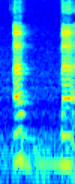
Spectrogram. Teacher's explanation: আমার দুই ঠোঁট এমন ভাবে স্পর্শ করলো শক্তভাবে যে সাউন্ডটা বাহির হবে এই বাহির হওয়ার কোন জায়গা নেই নাই যার কারণে সাউন্ডটা পুরোপুরি কি হয়ে যায় অফ হয়ে যায় · উচ্চারণ হয় দুই ঠোঁট নিয়ে এই যে বা এখানে বা টা উচ্চারণ করার সময় শক্তভাবে ধাক্কা লাগে যার ফলে এই উচ্চারণ করা সব কি হয়ে যায় পুরোপুরিভাবে বের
